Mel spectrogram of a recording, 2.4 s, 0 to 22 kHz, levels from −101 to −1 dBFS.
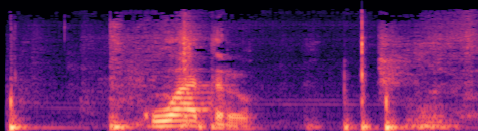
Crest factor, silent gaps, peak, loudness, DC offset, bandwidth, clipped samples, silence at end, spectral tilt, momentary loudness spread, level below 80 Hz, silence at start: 20 dB; none; 0 dBFS; -19 LUFS; under 0.1%; 16.5 kHz; under 0.1%; 0 s; -5.5 dB/octave; 15 LU; -40 dBFS; 0.05 s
